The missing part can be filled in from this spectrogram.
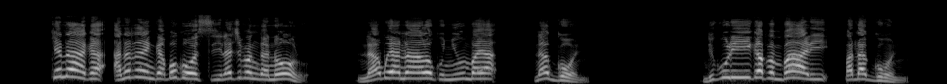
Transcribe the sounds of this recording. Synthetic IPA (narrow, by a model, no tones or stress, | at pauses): kɛnakaanatɛŋɡaɓɔkɔsilat͡ʃipaŋɡanɔlɔ̰ | naɓwɛanalɔkuɲumbaja | naɡɔːni | ndikulikapambalipaɗaɡɔːni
